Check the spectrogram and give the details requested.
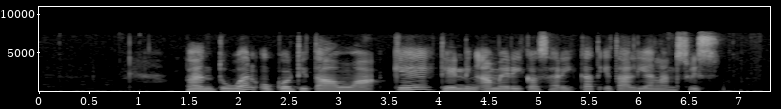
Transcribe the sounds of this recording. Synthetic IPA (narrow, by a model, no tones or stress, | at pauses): b̥a̤nt̪uanuɡ̥ɔ̤d̪̥i̤t̪awaked̪̥e̤nɪŋʔa̰meɾikɔsaɾikat̪it̪alialanswɪs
